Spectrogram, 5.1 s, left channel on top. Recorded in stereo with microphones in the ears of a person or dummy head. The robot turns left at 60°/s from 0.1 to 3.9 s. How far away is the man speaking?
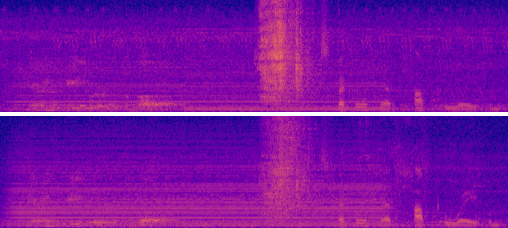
About 0.7 m.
